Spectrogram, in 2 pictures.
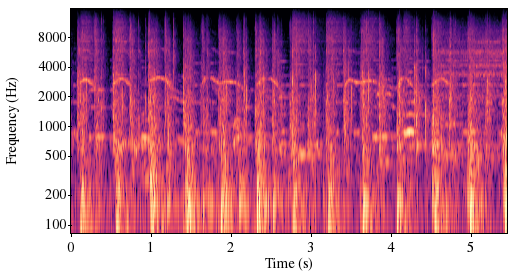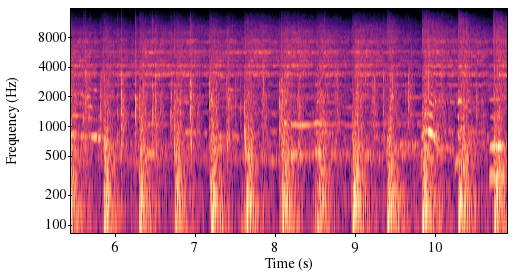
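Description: Live band playing an upbeat song: a steady, fast beat of about four percussive hits a second, with voices and melodic lines over it. The arching melody of the first half gives way to steadier held notes about halfway through.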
